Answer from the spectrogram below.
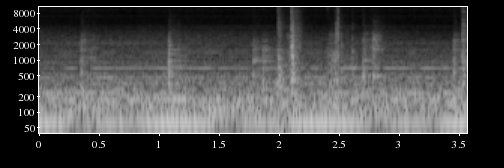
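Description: A hatch door swings open and shuts as a man leaves through it, giving a few sharp clunks and scrapes over a steady low mechanical hum, with no voices.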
